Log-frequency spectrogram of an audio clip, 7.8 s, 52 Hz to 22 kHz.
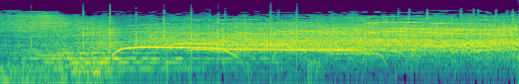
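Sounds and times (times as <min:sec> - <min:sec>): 
concert crowd applause: 0:00.0 - 0:07.7
large concert crowd cheering: 0:01.2 - 0:07.7
crowd whistles: 0:05.5 - 0:07.1.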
